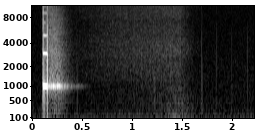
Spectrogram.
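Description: Film countdown leader's sync beep (the '2-pop'): a single short, high beep with a sharp click at its start, just after the beginning.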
